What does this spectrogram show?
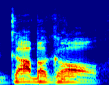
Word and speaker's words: capicola: guess so like uh gabal is capicola but you pronounce the C's as G's because it's just it flows easier for some reason it's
